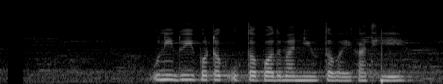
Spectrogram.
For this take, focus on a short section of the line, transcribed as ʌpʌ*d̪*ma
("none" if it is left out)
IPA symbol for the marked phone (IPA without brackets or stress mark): d̪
